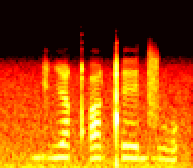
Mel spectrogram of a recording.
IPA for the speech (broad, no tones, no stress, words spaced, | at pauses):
ɡʱiqʼoǃed͡zo̤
